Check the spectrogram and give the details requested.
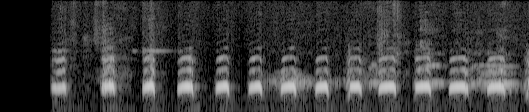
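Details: Captive male zebra dove (perkutut), Bangkok type, from a Bantul breeding farm: a steady run of fourteen or so short, clipped coos, nearly three per second, the later notes slightly fuller and drawn out.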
